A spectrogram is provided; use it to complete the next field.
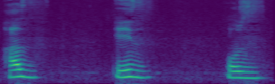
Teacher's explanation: दानों के दरमियान जुबान की नोक ला केर पढ़ना है और जो जा है सीटी की सी आवाज से पढ़ना है जैसे सीन पढ़ते हैं ना सीटी की आवाज की तरह इसी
